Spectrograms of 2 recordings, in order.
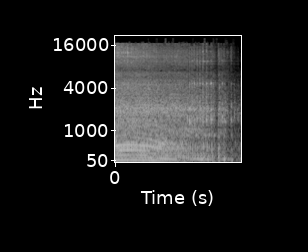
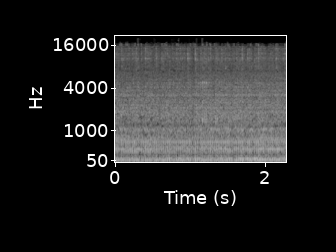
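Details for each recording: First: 1960s Fuji Go-Devil folding minibike, freshly rebuilt with the clutch just assembled, small engine: it revs up with a buzzy tone, then stumbles and briefly cuts out under throttle. Owner suspects the choke was still on. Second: 1960s Fuji-Motor Go-Devil folding minibike, first run after clutch assembly: small engine holds a smooth, steady, buzzy idle with no surging or rattles; wheel stays still at idle and the clutch engages with throttle.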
